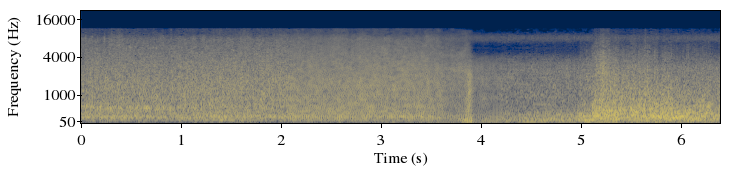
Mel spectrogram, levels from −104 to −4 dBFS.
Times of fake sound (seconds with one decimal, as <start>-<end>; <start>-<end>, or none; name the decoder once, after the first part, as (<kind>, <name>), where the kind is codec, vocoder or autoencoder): 2.1-4.2 (vocoder, Vocos)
